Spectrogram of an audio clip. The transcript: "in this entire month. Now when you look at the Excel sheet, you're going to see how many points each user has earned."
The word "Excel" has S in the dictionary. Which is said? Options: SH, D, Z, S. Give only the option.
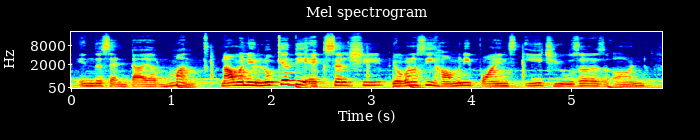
S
